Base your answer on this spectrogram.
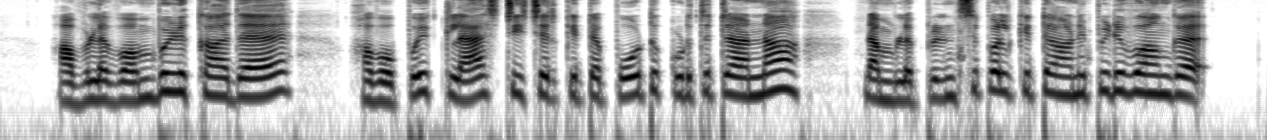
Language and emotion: Tamil, fearful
